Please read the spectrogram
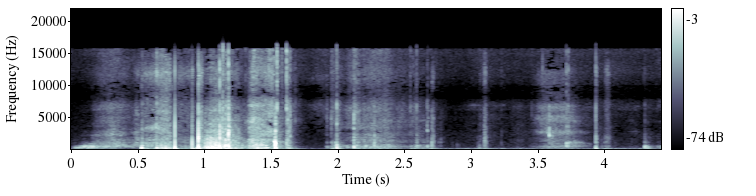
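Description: A cardboard box being opened, its tape seals tearing, with rustling, scraping and a few sharp clicks. It is loudest in the first second and a half, then quieter handling follows.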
